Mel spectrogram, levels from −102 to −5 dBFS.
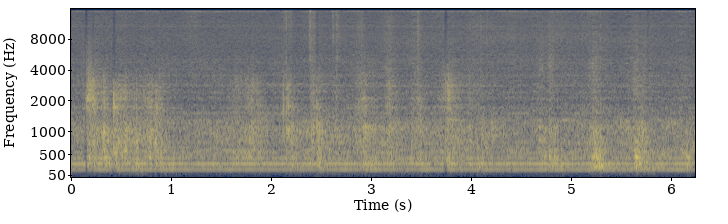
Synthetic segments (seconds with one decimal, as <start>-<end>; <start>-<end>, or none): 0.0-6.2

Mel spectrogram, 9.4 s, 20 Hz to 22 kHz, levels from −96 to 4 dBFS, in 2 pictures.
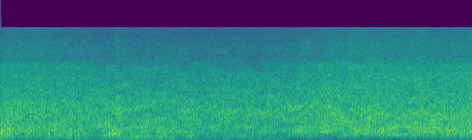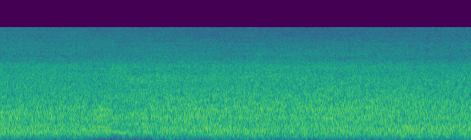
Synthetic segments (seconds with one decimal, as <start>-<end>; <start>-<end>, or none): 0.9-4.4; 5.6-6.2

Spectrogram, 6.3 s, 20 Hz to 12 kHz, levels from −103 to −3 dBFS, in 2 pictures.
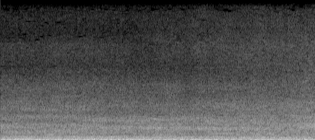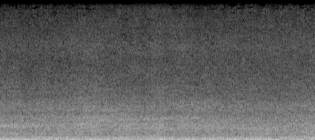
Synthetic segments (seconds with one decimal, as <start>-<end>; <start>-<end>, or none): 1.3-2.5; 4.1-5.3

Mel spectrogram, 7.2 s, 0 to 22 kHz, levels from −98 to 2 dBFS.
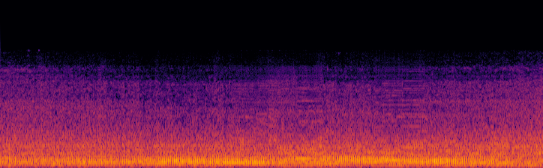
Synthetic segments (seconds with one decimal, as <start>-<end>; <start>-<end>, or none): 3.1-4.3; 5.0-5.7

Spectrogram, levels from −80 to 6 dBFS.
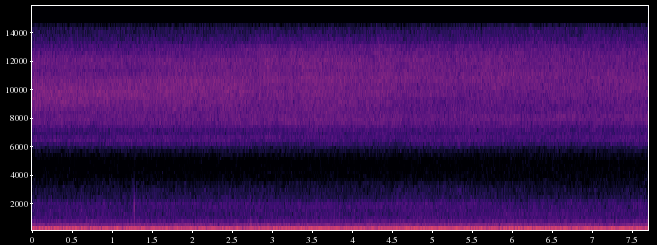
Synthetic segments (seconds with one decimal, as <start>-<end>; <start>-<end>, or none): none

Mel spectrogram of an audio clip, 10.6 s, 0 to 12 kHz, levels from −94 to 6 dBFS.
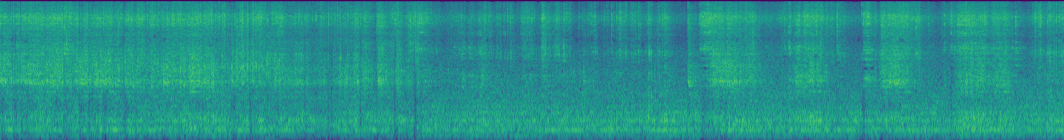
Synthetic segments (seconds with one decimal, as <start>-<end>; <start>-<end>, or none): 2.6-4.2

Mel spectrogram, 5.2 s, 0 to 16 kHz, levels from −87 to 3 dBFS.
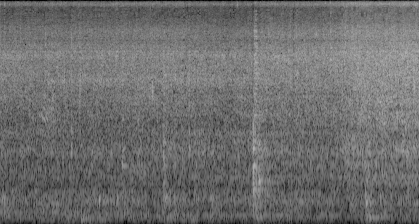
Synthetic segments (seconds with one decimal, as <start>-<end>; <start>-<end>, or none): none

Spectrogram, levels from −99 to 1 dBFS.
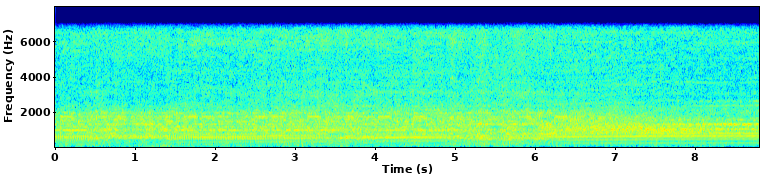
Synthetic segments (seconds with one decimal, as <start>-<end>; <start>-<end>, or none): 0.4-1.4; 3.4-4.0; 4.9-6.2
